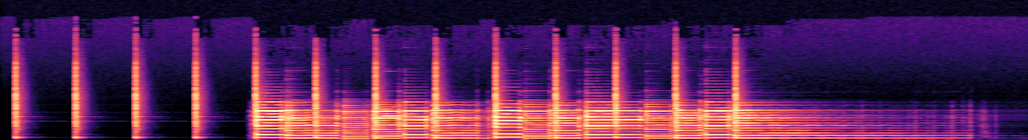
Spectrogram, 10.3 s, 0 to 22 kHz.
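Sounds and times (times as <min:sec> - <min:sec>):
G minor pentatonic guitar lick: 0:02.5 - 0:09.9.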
